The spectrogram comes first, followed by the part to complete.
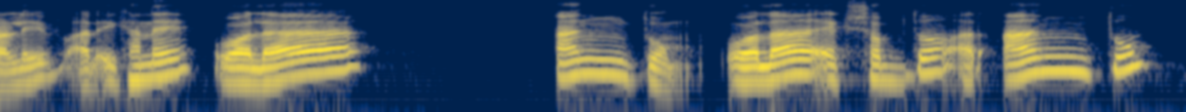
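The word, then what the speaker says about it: أَنتُمْ: তাহলে এটার হামদা নুন জবর আন হওয়ার কথা, আন তুম। কিন্তু এখানে যেহেতু তা ইকফার হরফ, তাই এখানে আনতুম হবে না, এখানে হবে আং তুম।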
